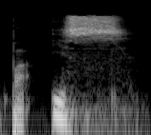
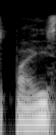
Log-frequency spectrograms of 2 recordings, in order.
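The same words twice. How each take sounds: First: "país" softly split into pa and ís; syllables separated. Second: Said in the usual way. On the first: Shown as a demonstration. Teacher checking hiatus or diphthong, "país" divided in two. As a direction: say "país" in two soft beats, pa, ís. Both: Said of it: "tem hiato, não ditongo".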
